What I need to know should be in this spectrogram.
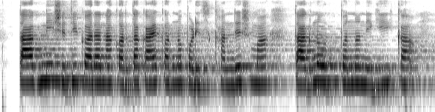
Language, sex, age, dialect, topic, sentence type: Marathi, female, 56-60, Northern Konkan, agriculture, statement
